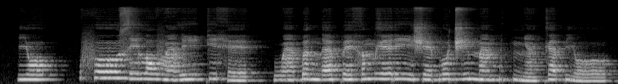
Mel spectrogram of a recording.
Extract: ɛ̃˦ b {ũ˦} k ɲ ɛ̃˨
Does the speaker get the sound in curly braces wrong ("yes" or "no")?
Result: yes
